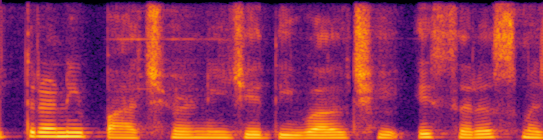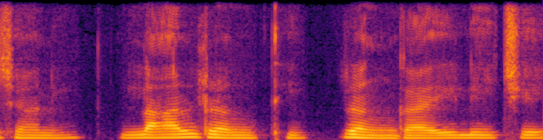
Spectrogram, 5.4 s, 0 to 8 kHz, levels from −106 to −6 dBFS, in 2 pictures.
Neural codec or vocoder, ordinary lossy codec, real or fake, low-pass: none; none; real; none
